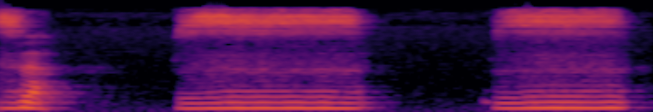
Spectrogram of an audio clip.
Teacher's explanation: Do you feel a vibration on your vocal cords? You do. That's because Z is a voiced sound. We're using our vocal cords.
